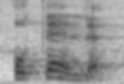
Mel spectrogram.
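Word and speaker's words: hôtel: але не вимовляється наприклад слово готель французькою буде отель А пишеться воно з аш Чи слово гамак амак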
